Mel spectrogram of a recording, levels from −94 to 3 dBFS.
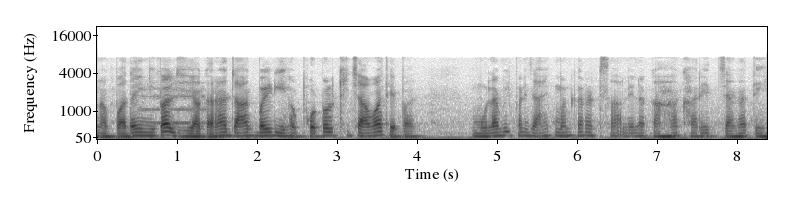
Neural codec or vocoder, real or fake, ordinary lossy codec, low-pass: codec, 16 kHz, 6 kbps, DAC; fake; none; 7.2 kHz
